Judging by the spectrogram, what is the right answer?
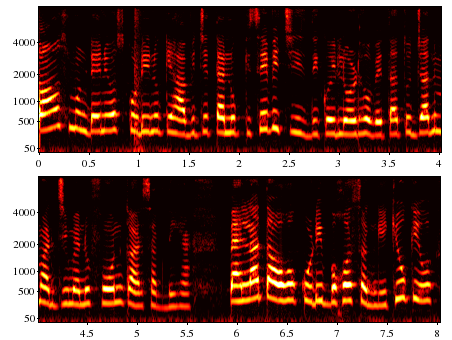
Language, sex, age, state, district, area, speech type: Punjabi, female, 18-30, Punjab, Patiala, urban, spontaneous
